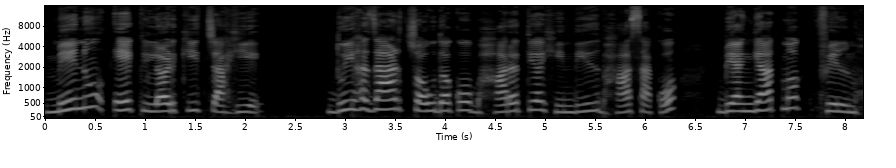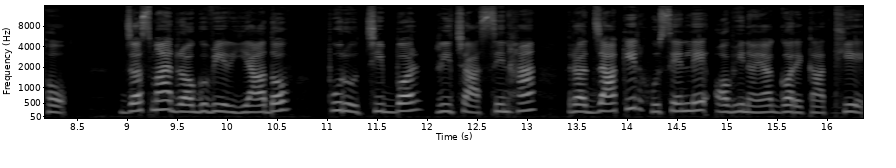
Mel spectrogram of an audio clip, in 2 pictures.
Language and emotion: Nepali, neutral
